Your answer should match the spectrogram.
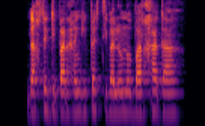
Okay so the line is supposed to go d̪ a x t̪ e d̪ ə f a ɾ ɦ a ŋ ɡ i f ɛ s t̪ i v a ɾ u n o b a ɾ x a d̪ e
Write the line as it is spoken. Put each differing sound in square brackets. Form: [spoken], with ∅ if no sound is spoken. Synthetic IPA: d̪ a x t̪ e d̪ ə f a ɾ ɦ a ŋ ɡ i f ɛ s t̪ i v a [l] u n o b a ɾ x a d̪ [a]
